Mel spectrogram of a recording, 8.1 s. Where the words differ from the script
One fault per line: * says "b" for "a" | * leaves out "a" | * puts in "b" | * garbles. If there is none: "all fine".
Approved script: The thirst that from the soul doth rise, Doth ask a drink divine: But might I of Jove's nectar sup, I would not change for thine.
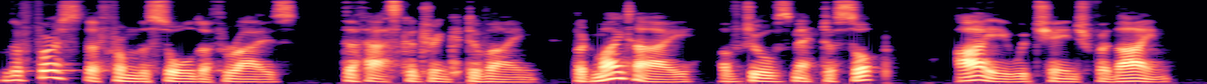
* says "first" for "thirst"
* leaves out "not"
